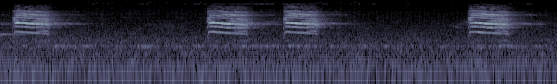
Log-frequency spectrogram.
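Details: Two Blue Jays in a backyard give harsh, screechy jay calls, four loud squawks spaced roughly one to two seconds apart, over a quiet outdoor background.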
